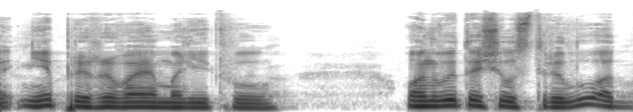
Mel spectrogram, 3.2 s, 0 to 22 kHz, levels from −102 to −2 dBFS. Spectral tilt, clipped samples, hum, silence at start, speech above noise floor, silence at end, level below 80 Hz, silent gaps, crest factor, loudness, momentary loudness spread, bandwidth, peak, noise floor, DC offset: -6.5 dB/octave; under 0.1%; none; 0 s; 45 dB; 0 s; -60 dBFS; none; 14 dB; -27 LUFS; 8 LU; 14.5 kHz; -12 dBFS; -71 dBFS; under 0.1%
